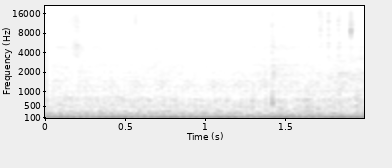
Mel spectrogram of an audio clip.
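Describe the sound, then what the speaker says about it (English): A Toyota Innova Crysta 2.4 engine idles just after starting, a low steady rumble heard from inside the car, fairly quiet and without speech. "And now let's start up the car."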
